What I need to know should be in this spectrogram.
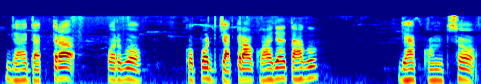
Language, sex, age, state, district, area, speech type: Odia, male, 18-30, Odisha, Balangir, urban, spontaneous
